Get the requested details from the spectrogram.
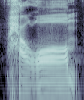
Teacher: حا کو واضح نکالیں، را کے اوپر زبر ہے، را کو موٹا ادا کریں اور یہ الف مدہ ہے، وقف کی صورت میں مد کر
